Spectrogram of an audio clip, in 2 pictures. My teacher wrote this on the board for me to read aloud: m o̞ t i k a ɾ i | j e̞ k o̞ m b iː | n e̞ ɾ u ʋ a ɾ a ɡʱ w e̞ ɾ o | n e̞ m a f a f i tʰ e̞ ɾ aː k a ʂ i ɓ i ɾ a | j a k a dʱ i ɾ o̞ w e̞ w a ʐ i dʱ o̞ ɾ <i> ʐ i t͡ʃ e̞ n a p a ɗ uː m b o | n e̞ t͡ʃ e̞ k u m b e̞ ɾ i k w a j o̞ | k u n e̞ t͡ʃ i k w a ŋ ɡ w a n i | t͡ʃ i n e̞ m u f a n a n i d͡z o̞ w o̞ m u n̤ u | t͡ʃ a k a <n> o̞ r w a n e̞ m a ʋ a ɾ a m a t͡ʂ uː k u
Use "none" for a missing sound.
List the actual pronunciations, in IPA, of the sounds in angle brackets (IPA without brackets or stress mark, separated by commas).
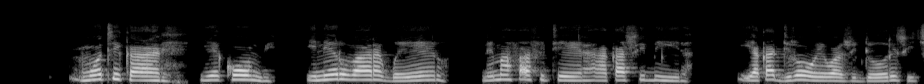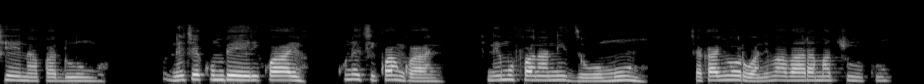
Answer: i, ɲ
